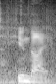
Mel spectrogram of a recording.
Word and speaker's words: Hyundai: if you think about how do you say hindai Hundai that's so funny like where I come from it's Hyundai it's I think it's Hyundai in America as well whatever like Hyundai Samsung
